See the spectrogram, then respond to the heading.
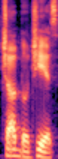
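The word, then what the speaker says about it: Chart.js: So today we're going to be looking at another wonderful library which is called pronounced chat.js.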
